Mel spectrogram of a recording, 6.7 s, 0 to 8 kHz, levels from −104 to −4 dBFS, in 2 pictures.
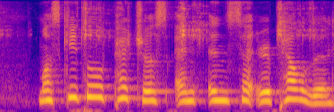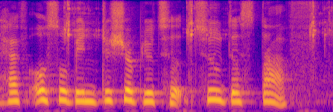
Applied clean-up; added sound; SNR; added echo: none; Rattle; 19 dB; none.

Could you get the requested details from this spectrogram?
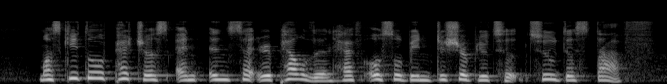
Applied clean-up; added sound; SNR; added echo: none; none; none; none.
